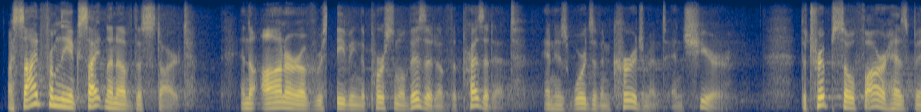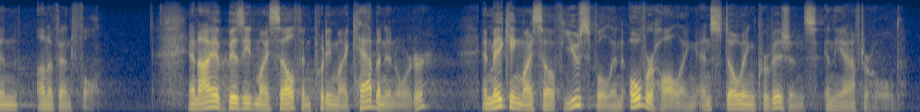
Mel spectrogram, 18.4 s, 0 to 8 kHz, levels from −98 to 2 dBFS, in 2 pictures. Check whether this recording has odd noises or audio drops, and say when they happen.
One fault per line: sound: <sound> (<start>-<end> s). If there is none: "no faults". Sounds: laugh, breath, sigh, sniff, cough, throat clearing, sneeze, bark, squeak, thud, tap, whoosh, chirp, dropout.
sound: dropout (3.3-3.4 s)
